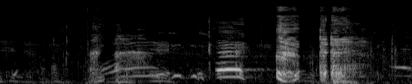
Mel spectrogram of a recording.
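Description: Voices speaking or calling in short phrases, followed about three seconds in by two loud, rough, coughing bursts.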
